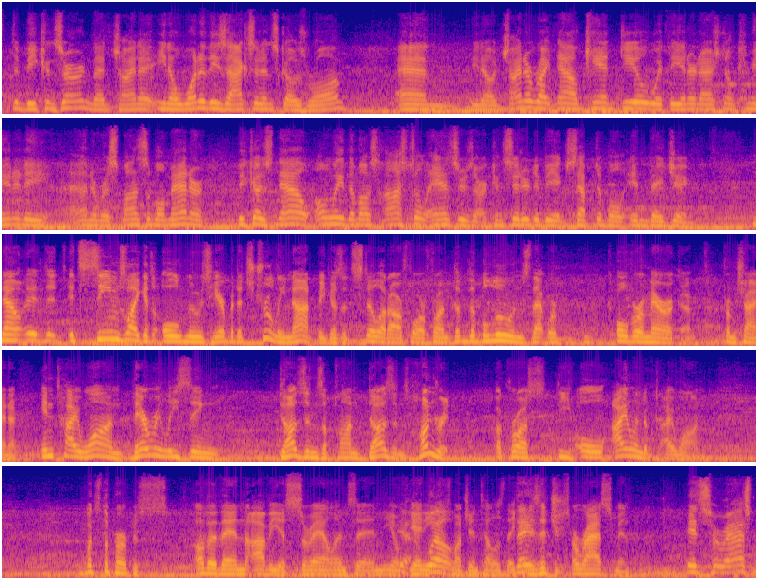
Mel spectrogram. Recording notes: LIVE from CPAC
